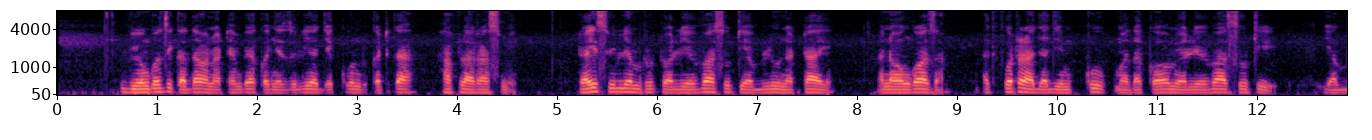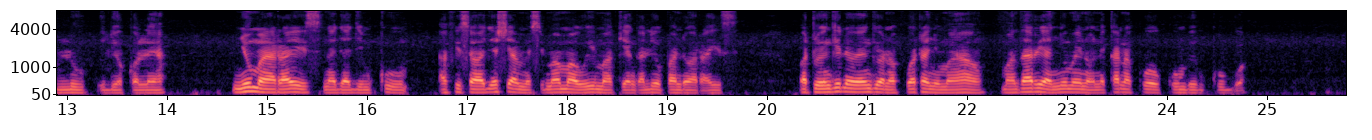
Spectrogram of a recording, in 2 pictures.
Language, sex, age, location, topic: Swahili, male, 25-35, Nakuru, government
